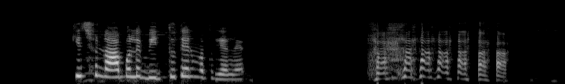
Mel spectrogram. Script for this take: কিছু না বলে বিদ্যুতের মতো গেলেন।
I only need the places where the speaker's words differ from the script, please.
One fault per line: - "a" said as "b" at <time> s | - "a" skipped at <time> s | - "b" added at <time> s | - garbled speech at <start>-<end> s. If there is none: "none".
none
